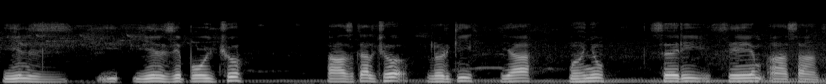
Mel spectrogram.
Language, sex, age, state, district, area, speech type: Kashmiri, male, 18-30, Jammu and Kashmir, Shopian, rural, spontaneous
